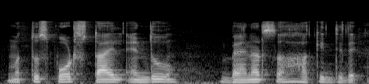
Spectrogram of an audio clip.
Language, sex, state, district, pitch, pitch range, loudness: Kannada, male, Karnataka, Koppal, 110 Hz, 105-115 Hz, -19 LUFS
